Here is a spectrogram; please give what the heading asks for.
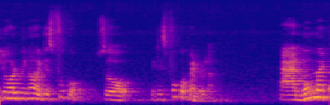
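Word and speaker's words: Foucault: katyar and he told me no it is fuku so it is and movement of winds so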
